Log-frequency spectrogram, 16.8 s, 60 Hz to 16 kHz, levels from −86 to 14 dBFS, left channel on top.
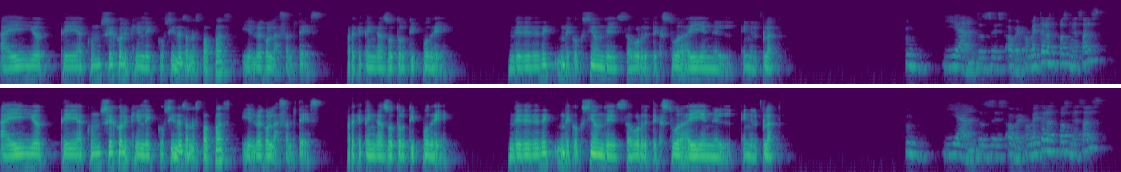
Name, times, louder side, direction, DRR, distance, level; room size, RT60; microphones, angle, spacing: voice 1, 0.0-4.8 5.3-6.7 7.6-11.6, right 5 dB, 60° right, 0.3 m, -26 dB
voice 2, 14.1-16.5, left 1 dB, 60° left, 2.2 m, -39 dB
9.7 x 4.1 x 2.9 m
head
